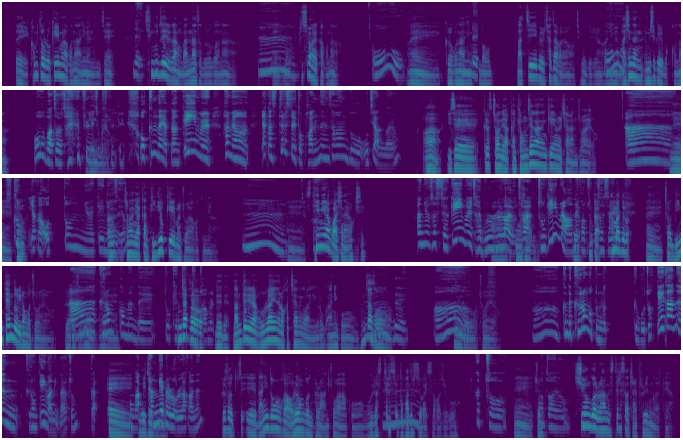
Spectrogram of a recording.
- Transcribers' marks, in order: other background noise; tapping; laughing while speaking: "잘 풀리죠, 그런 게"
- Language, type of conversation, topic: Korean, unstructured, 직장에서 스트레스를 어떻게 관리하시나요?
